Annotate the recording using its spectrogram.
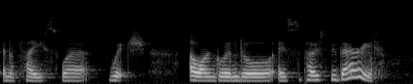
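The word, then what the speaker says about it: Owain Glyndŵr: So I say Owen Glendor, not Owen Glen Glendau.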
